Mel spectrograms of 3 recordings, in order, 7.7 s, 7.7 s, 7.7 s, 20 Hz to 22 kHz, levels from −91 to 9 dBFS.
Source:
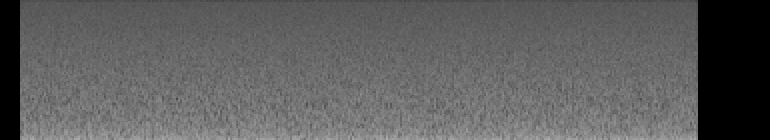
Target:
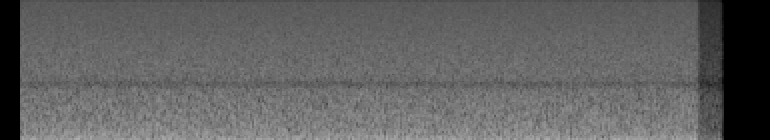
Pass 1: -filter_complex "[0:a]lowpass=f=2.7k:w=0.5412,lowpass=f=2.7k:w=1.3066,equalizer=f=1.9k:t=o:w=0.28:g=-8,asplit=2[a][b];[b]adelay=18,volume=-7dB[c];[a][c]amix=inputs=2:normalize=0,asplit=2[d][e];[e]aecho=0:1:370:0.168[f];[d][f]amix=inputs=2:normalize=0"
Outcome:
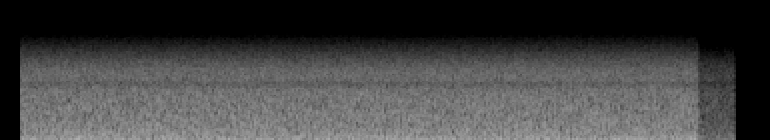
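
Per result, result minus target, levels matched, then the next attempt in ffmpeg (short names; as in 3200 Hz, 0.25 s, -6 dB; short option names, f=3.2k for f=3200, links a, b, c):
echo 0.132 s late; 2000 Hz band +3.0 dB
-filter_complex "[0:a]lowpass=f=2.7k:w=0.5412,lowpass=f=2.7k:w=1.3066,equalizer=f=1.9k:t=o:w=0.28:g=-8,asplit=2[a][b];[b]adelay=18,volume=-7dB[c];[a][c]amix=inputs=2:normalize=0,asplit=2[d][e];[e]aecho=0:1:238:0.168[f];[d][f]amix=inputs=2:normalize=0"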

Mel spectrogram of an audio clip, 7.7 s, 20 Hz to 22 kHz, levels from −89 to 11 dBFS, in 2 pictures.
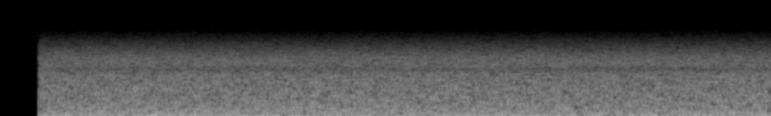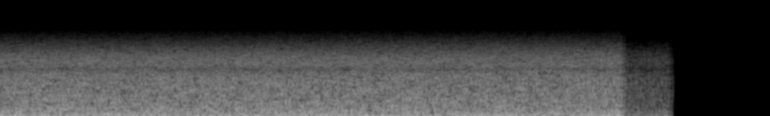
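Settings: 2000 Hz band +3.0 dB
-filter_complex "[0:a]equalizer=f=1.9k:t=o:w=0.28:g=-8,asplit=2[a][b];[b]adelay=18,volume=-7dB[c];[a][c]amix=inputs=2:normalize=0,asplit=2[d][e];[e]aecho=0:1:238:0.168[f];[d][f]amix=inputs=2:normalize=0"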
